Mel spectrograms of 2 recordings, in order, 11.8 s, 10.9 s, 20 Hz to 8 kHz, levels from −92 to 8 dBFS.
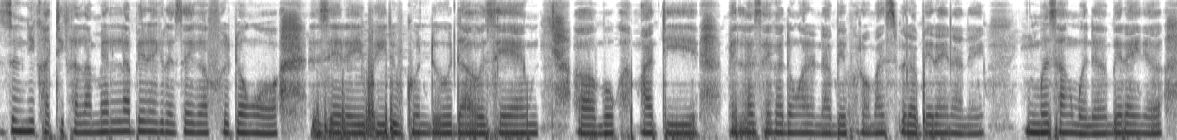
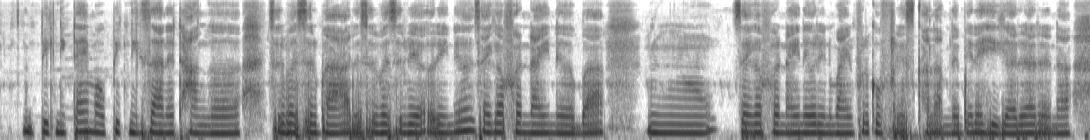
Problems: constant background noise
